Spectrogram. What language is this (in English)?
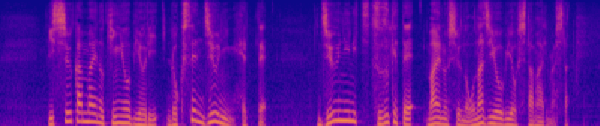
Japanese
